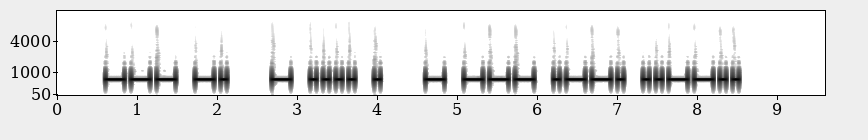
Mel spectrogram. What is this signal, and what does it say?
Morse code, heard as a keyed tone, about 15 wpm, 700 Hz. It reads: ON THE TOP?
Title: Sentences from Top 1000 Words - Review Part 2 - 15wpm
